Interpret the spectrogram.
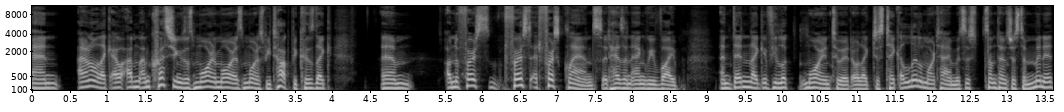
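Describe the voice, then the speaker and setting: A man with a German accent, fairly high-pitched, fairly quick, with ordinary pitch variation, very even loudness, and a dry, close sound free of echo. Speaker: podcast host. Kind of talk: interview. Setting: video call.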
